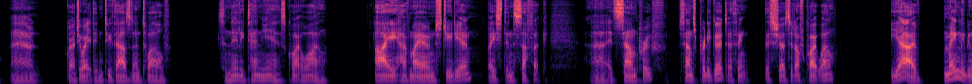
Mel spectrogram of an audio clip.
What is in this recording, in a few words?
Natural Voice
